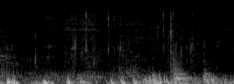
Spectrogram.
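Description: Faint, irregular low thumps and knocks, with a short murmur of a man's voice near the end.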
